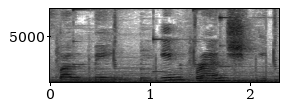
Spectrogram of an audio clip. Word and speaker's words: Balmain: bagong-bago di ba It's balma that's the correct pronunciation in French Pero kung ayaw niyo ng sobrang arte Pwede din naman balmain whatever ito meron pang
